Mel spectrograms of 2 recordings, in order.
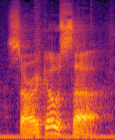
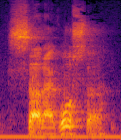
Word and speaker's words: Zaragoza: And that's the city of Zaragoza, or Zaragoza, Zaragoza. That's what we have there. So, Seseo is pronouncing everything as if it were an S.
